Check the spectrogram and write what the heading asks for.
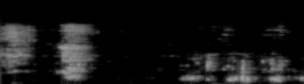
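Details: A person sneezing during a casual conversation: a quick two-part sneeze, a sharp intake then a burst, followed by brief muffled talk: a single sneeze.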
